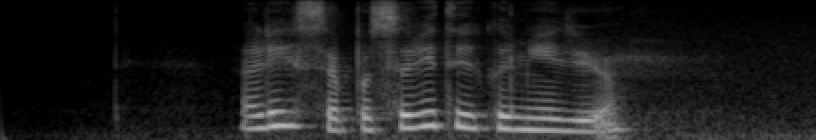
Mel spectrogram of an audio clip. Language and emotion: Russian, neutral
